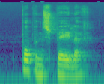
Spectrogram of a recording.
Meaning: puppeteer
- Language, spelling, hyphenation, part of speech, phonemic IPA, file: Dutch, poppenspeler, pop‧pen‧spe‧ler, noun, /ˈpɔpə(n)ˌspelər/, Nl-poppenspeler.ogg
